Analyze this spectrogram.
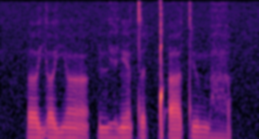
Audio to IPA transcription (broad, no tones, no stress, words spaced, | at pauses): ɐjɐjɐ̃ | lʲa̤ɾʲãtɐǃʼa tʉma̤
